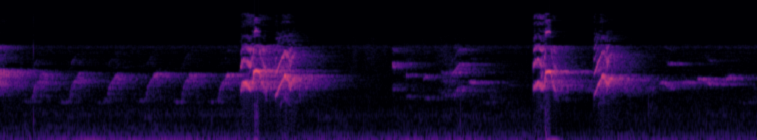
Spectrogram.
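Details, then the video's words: Cockatiel in melodious song: a run of six quick repeated chirped notes, then two loud bursts of harsh chirps and warbled whistles, each followed by softer phrases. "Cocktaiel Singing | Melodious Singing l Bird Singing"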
